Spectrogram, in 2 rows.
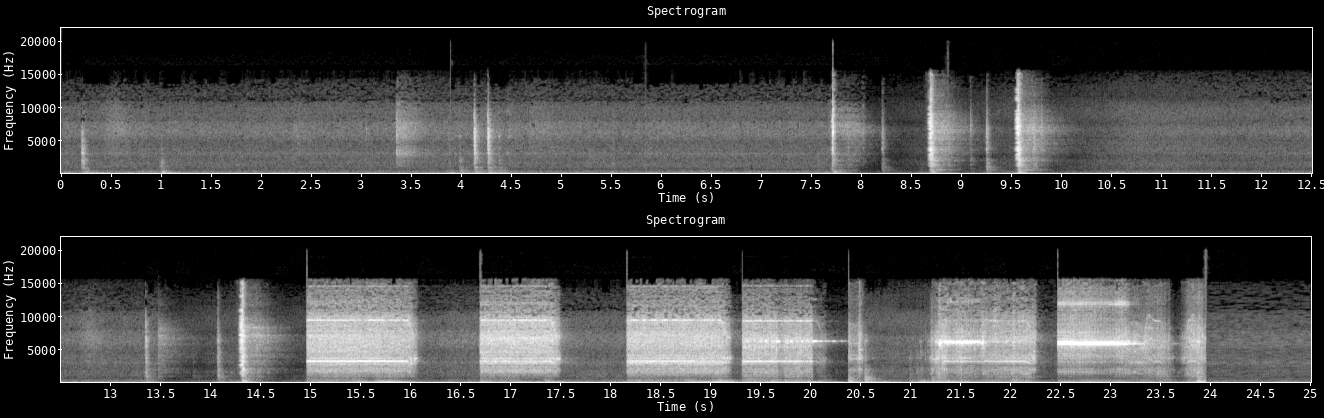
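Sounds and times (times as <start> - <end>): power drill whining: 15.0 - 16.1, 16.7 - 17.6, 18.2 - 20.2, 21.2 - 24.0.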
